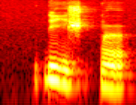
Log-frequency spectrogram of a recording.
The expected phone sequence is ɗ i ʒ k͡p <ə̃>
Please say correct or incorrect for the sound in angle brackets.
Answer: correct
